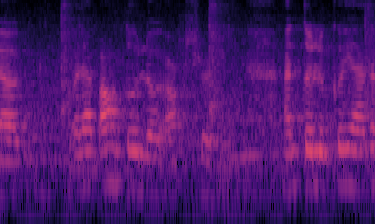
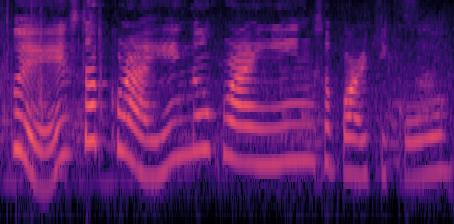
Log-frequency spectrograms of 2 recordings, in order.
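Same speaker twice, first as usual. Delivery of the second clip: very slow, high, loud coaxing; 7 semitones higher, 7 dB louder, much slower than usual. Real, not acted. Soothing a crying child at party.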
